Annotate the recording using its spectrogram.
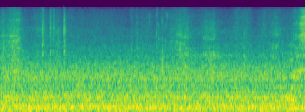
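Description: Steady low hum inside a car's cabin, with a few faint scratchy rustles from handling food.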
